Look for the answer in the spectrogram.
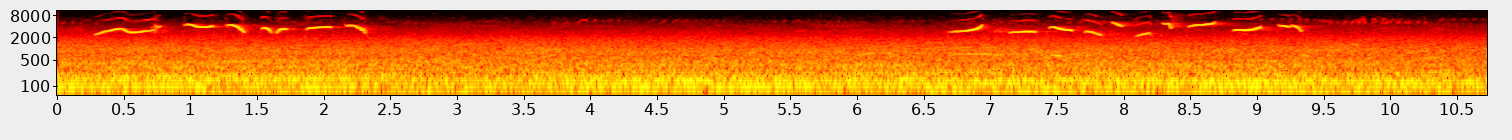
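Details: A singing bird gives two separated phrases of rapid twisting whistles, one at the start and one after a long gap, against a constant low rumble.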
